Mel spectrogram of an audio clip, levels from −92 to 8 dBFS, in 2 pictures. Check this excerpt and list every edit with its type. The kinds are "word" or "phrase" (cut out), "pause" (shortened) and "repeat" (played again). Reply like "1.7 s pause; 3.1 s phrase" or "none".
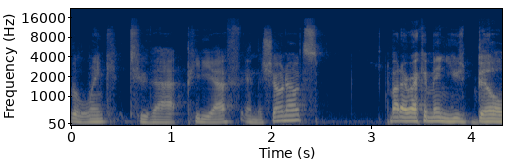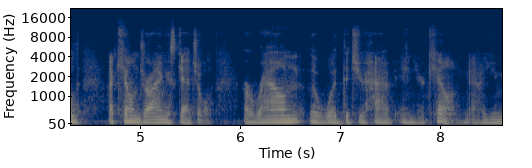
none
